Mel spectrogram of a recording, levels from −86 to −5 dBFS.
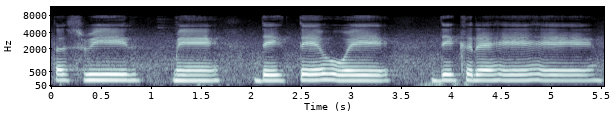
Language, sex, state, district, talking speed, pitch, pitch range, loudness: Hindi, female, Rajasthan, Jaipur, 75 wpm, 190 Hz, 185-200 Hz, -13 LUFS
